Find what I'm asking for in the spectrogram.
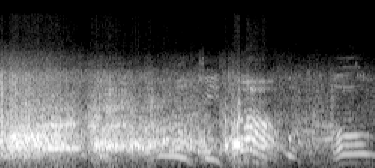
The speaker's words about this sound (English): But when the Trooper was made to run the course, it went up on two wheels, nearly tipping over. Bystanders can be heard on the tape exclaiming their surprise.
